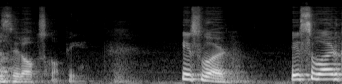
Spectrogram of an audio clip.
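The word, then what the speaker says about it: Xerox: एक्स से ये भी शुरू है लेकिन इसका प्रोनाउंसिएशन जेरोक्स होता है, ज, जो कि वॉवल में तो नहीं आता।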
